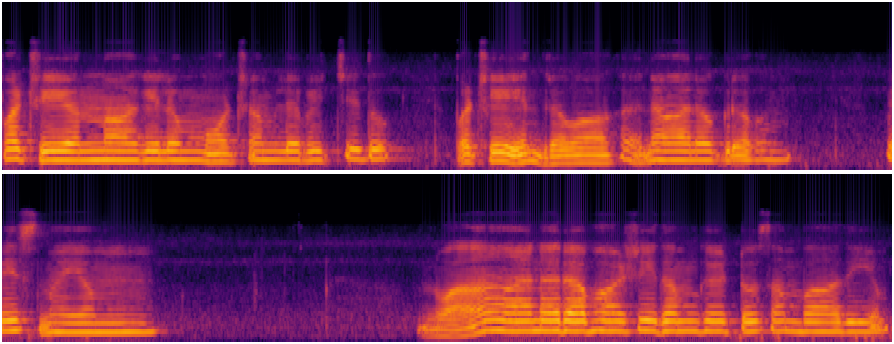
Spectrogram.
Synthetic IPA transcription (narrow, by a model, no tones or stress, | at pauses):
pɐʈʂijenːaːɡilumːoːʈʂɐmlebʱit͡ʃːit̪u | pɐʈʂend̪ɾɐʋaːkɐnaːnuɡɾɐɦɐm | ʋismɐjɐm | nʋa̰ːnɐɾɐbʱaːʂid̪ɐmkeʈːusɐmbaːd̪ijɐm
